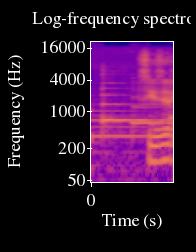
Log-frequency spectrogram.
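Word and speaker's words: scissors: third word है सीजर सीजर यानी कैंची और यहां भी देखें सी से पहले एस आ रहा है इसलिए सी भी है खामोश लफ तसवर किया जाएगा और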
